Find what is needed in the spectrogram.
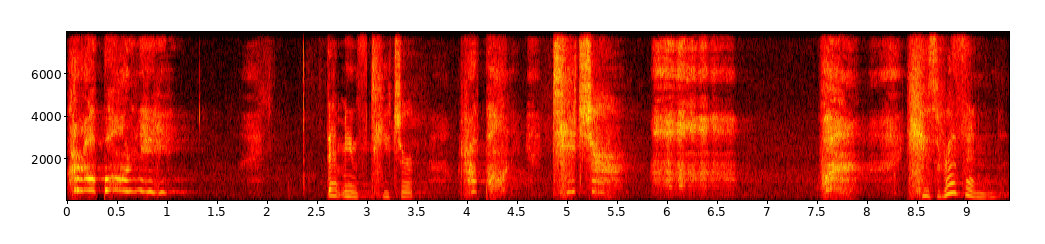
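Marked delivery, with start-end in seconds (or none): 0.0-1.0 high, slow, tearful cry; drawn-out high-pitched gasp of recognition; astonished Mary. Acted. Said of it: "And she goes". 4.0-9.3 breathless, gasping wonder; high, airy awe sinking to breathy disbelief; astonished Mary. Acted. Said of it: "And she goes".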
